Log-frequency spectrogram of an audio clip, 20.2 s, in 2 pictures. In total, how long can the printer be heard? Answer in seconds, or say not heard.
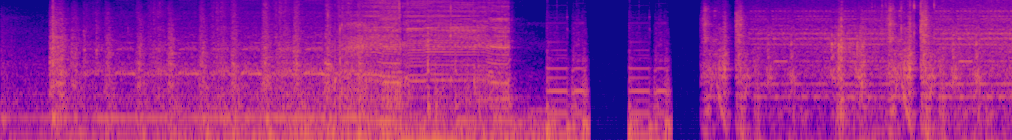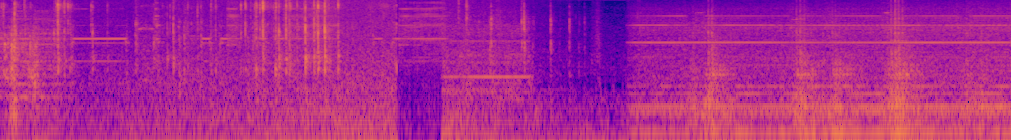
20 s.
